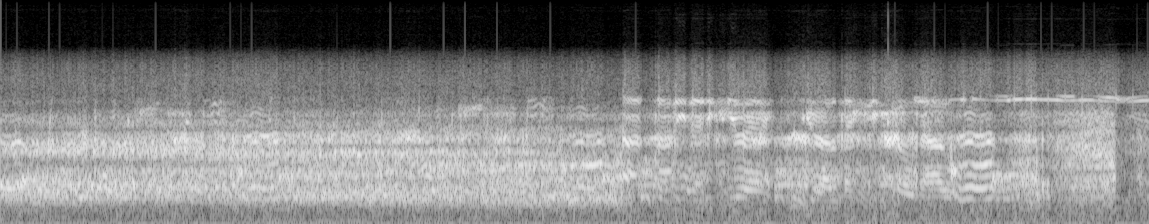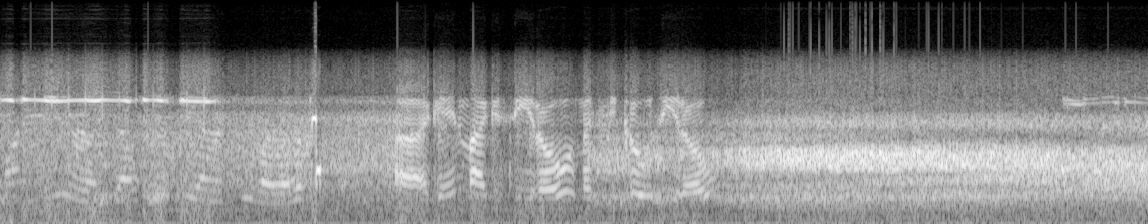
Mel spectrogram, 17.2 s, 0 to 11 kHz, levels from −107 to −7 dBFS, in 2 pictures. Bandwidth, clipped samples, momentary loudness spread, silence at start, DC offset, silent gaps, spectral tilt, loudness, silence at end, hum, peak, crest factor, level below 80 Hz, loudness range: 7.2 kHz; under 0.1%; 6 LU; 0 s; 0.2%; none; -5.5 dB/octave; -17 LUFS; 0 s; none; -4 dBFS; 14 dB; -52 dBFS; 4 LU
